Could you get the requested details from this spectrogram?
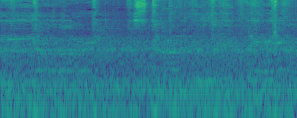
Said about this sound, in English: Well, yeah, we're driving.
